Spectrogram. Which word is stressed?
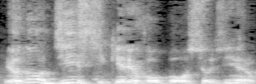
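disse. The stress is on "disse".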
